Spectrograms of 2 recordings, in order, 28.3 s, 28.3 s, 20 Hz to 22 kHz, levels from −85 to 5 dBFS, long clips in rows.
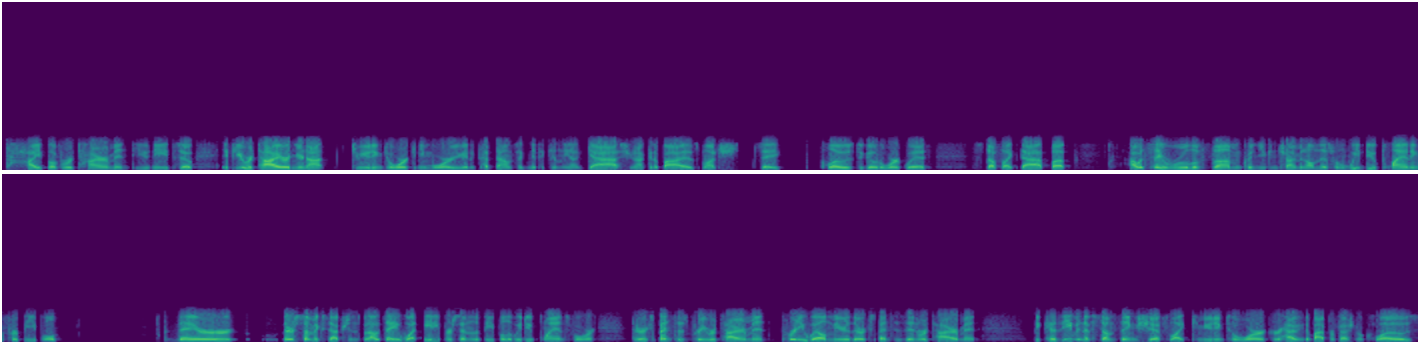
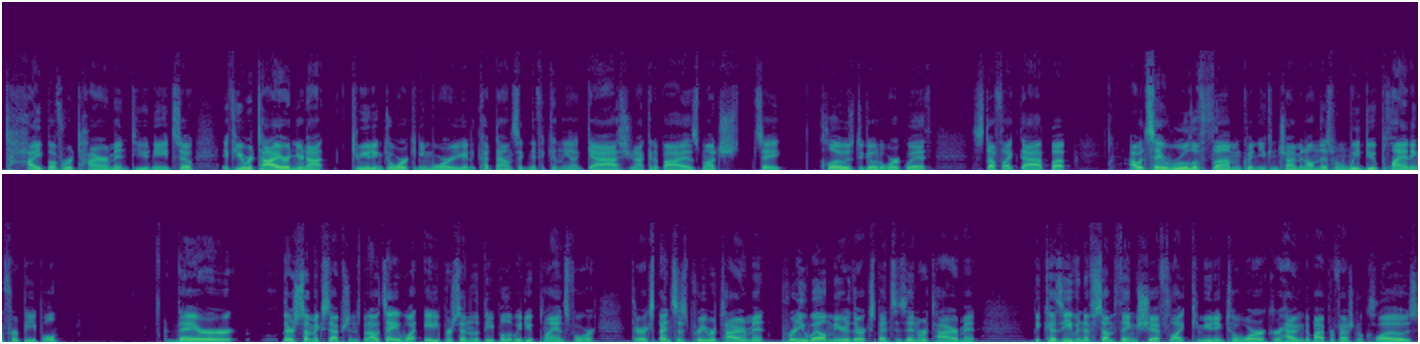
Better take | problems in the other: second | phone-call audio; poor line

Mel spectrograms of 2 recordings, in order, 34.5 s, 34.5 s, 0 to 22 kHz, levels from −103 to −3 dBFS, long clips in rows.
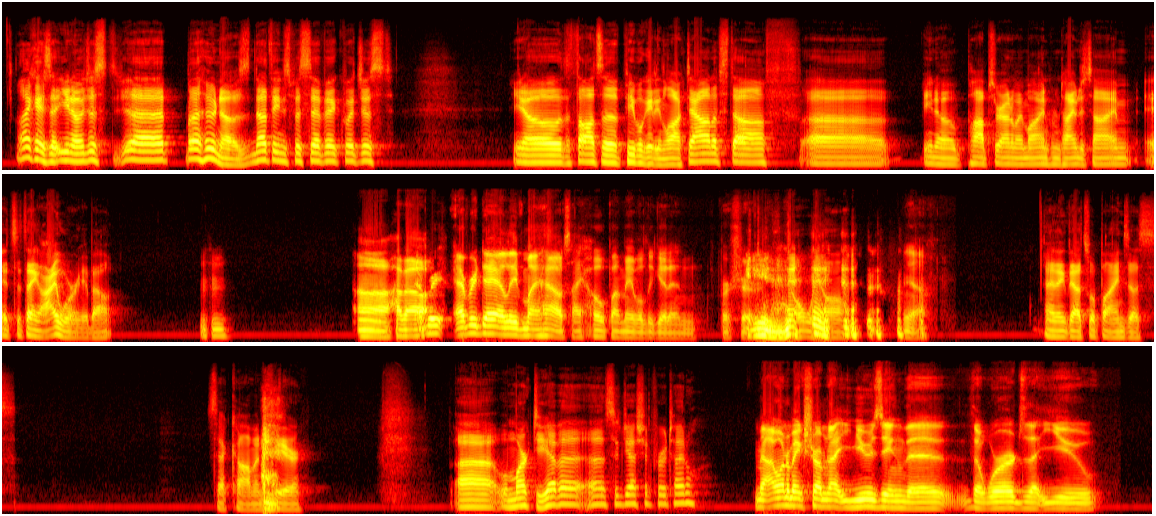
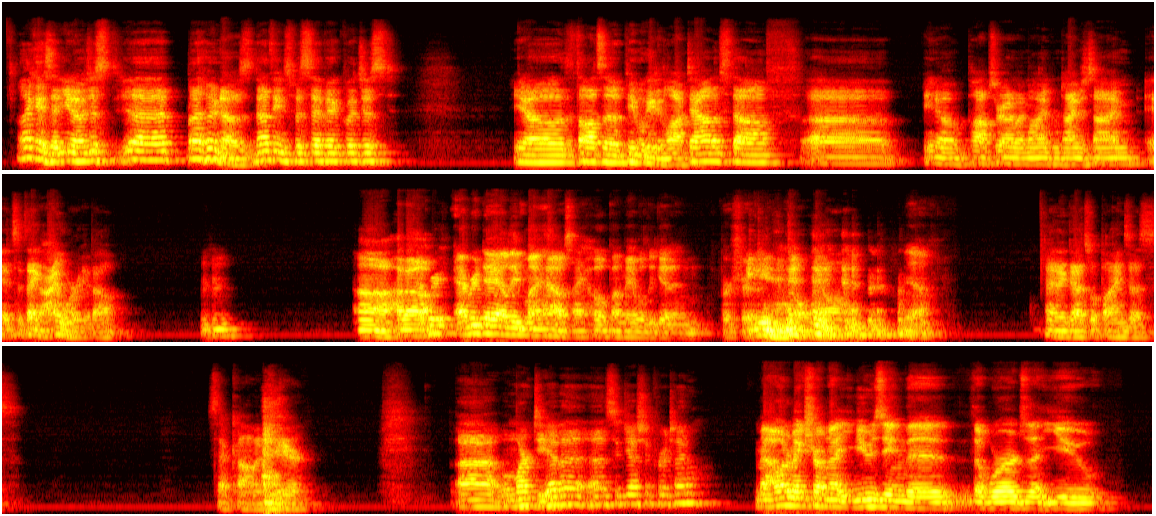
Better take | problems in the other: first | off-mic speech; far // room echo; slight; dies away in 0.3 s

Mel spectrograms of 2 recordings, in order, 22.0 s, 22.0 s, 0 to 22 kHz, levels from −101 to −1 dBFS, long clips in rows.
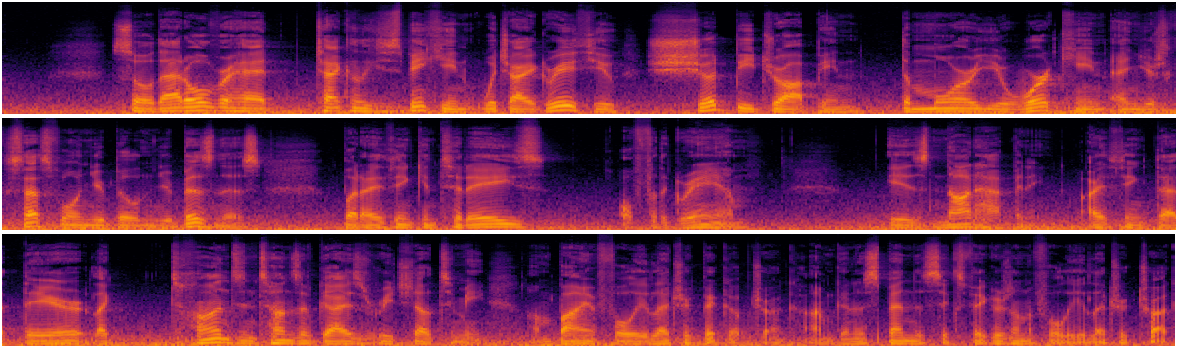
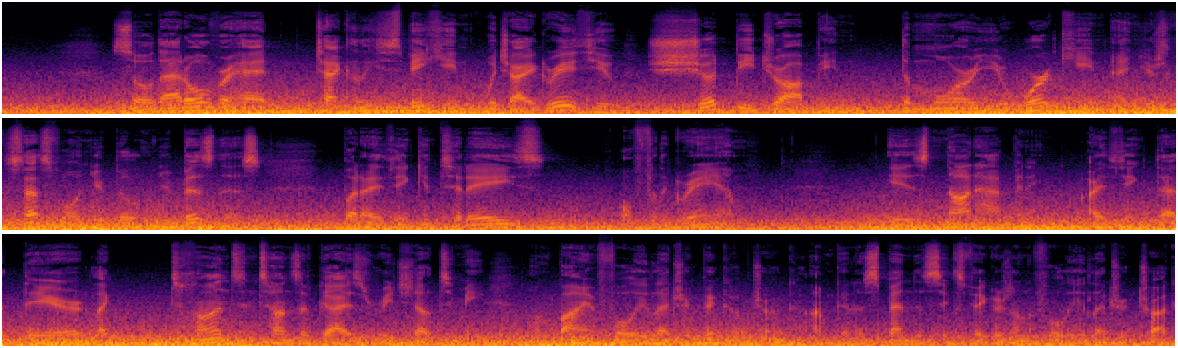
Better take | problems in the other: first | wind noise on the microphone; heavy; 3 dB below the speech; occasional gusts in the first

